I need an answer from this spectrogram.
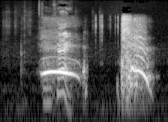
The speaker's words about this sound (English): Okay. Sneezes. Sorry about that.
